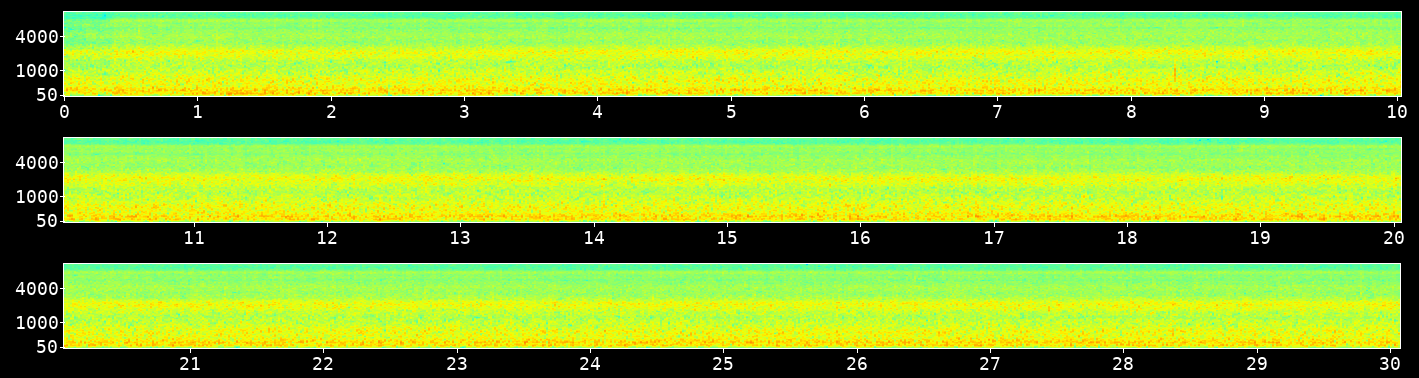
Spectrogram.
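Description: Partly frozen waterfall, its water pouring down between ice and snow-covered rocks: a steady, even rushing.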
